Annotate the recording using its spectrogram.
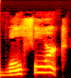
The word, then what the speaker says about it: Woolfolk: And I will say this too, before I continue, I'm pronouncing it correctly in Woolfork, but it is spelled Woolfolk, like wool from sheep and folk, like people, but you pronounce it Woolfork.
